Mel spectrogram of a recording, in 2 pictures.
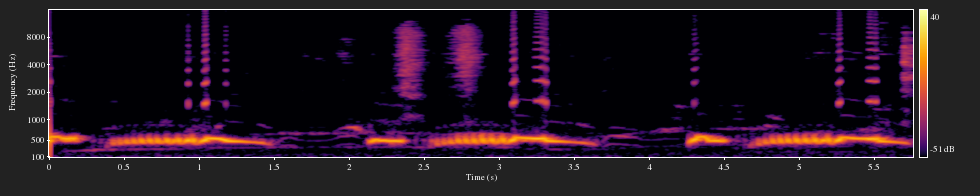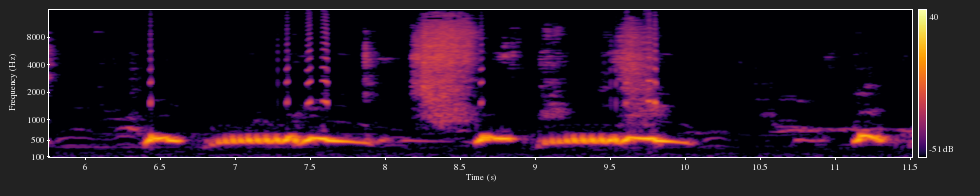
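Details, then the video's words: A Barbary dove (puter) gives low, rolling coos, each a short note then a longer trembling one, repeated every two to three seconds, with faint chirps in the background. "SUARA BURUNG PUTER gacor"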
